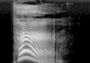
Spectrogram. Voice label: "per", English; 3000 words

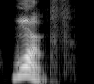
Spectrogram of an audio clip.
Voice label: "WARMTH", English; 3000 words

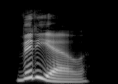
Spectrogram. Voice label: "VIDEO", English; 3000 words

